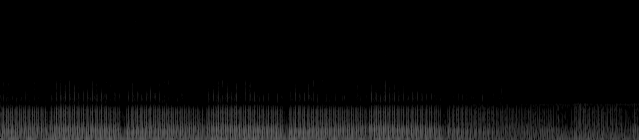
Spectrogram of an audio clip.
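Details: Relaxing kitten purring steadily: a low, rumbling pulsed drone with the rough texture rising and easing in breath cycles about every half to one second, indoors with nothing else clearly heard.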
